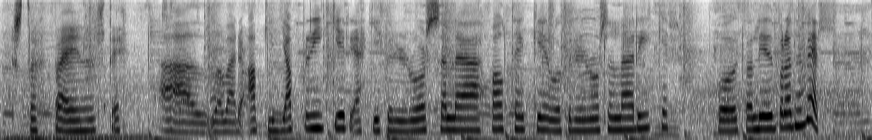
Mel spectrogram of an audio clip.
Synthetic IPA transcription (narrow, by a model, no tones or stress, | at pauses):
st̪ɔhpaejnal̥t̪ɪ | aðːaðvajɾɪʔat̪lɪjapnriːcɪɾɛhcɪkɪɾɪɾrɔːsalɛɣafaːwt̪ʰejcɪɔɣfɪɾɪɾrːɔːsalɛɣaɾiːcɪɾ̥ | ɔɣθawlɪːðɪpɾaɛt̪nɪvɛl̥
